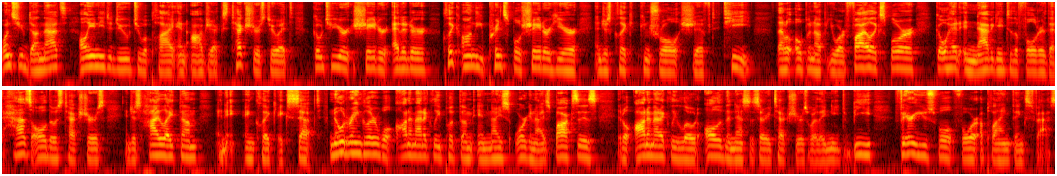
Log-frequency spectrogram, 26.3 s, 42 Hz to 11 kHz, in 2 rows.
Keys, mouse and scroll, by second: 5.4 click, 5.4 scroll down 1, 6.1 middle click, 6.1-7.5 scroll down 2, 7.5 click, 7.5 scroll down 1, 7.9 ctrl+z, 8.1 scroll down 1, 9.1 ctrl+shift+t, 17.5 scroll down 3, 18.8 click, 19.2 middle click, 21.2-23.1 drag.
